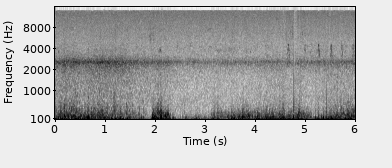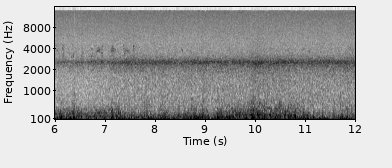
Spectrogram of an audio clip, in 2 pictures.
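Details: Heavy wind rumble and low vehicle or aircraft drone with a faint steady high hum; no animal calls.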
